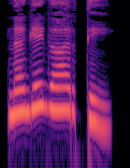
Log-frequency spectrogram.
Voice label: "ನಗೆಕಾರ್ತಿ", Kannada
